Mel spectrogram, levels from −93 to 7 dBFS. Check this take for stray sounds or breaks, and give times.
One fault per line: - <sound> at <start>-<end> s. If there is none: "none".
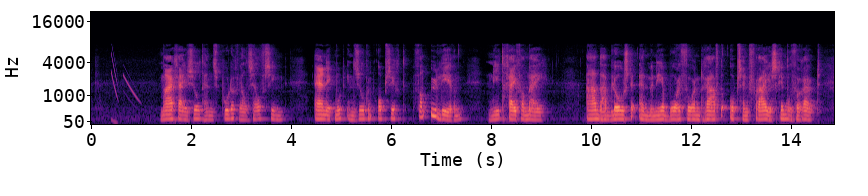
- chirp at 0.4-1.0 s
